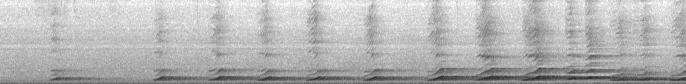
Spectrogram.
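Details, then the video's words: Gibbons Lenny and Holly, a pair calling to each other at the Toronto Zoo: rising whooped notes that start spaced, then quicken and climb higher, overlapping in a building duet over a low steady hum. "Gibbon conversation"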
